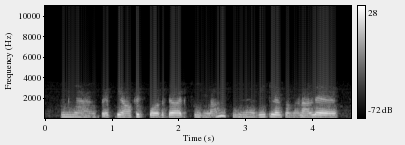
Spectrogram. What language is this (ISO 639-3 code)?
tam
